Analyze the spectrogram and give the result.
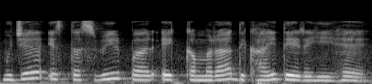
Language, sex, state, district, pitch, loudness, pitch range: Hindi, female, Arunachal Pradesh, Papum Pare, 215 Hz, -16 LUFS, 200-230 Hz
